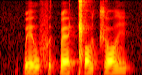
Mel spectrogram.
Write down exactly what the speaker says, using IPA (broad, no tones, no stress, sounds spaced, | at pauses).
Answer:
k͡p e u̯ f e k͡p ɛ ǁ ɔ u̯ t͡ʃ ɔ i̯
